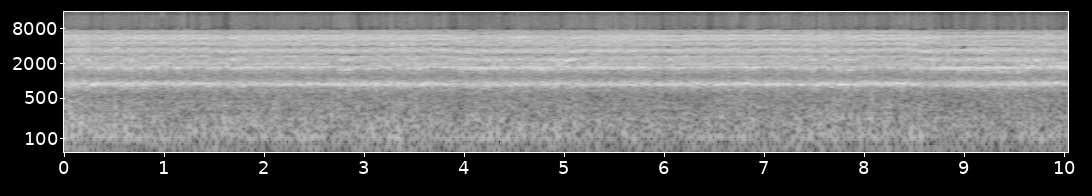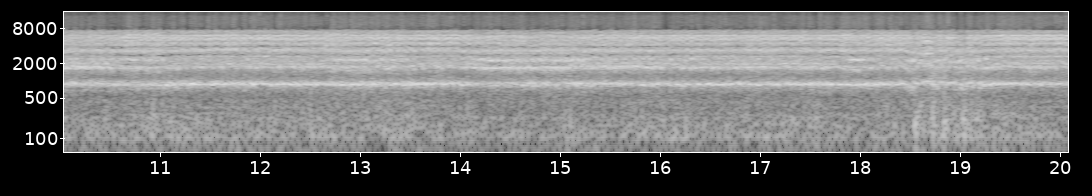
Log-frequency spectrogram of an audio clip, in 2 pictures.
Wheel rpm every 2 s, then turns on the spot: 230, 230, 220, 230, 220, 230, 230, 220, 230, 230.
none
